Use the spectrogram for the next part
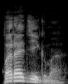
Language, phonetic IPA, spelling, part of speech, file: Russian, [pərɐˈdʲiɡmə], парадигма, noun, Ru-парадигма.ogg
- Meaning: paradigm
